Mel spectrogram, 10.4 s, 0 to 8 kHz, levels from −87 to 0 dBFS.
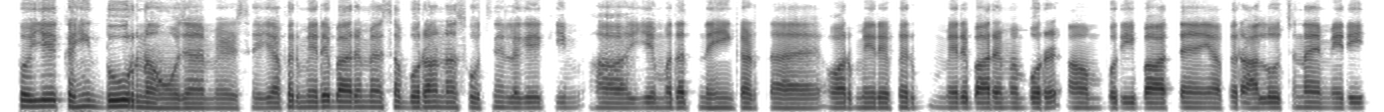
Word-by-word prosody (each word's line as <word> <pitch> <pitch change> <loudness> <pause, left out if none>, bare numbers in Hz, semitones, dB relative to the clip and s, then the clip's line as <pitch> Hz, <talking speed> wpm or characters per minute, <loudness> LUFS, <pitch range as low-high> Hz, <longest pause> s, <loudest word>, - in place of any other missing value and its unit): तो 160 - +5
ये 165 +1 +5
कहीं 155 +1 +2
दूर 160 +1 +6
न 140 - +1
हो 125 -1 +1
जाए 125 0 +1
मेरे 120 0 -5
से 125 +2 -12
या 130 +1 0
फिर 155 +2 -2
मेरे 145 +2 +1
बारे 145 -1 +3
में 145 0 -2
ऐसा 145 +1 -3
बुरा 145 +1 +3
न 135 -1 -1
सोचने 135 +2 -6
लगे 135 0 -1
कि 135 0 -11 0.2
हाँ, 130 -1 -1
ये 130 +2 -2
मदद 130 +1 0
नहीं 130 0 -1
करता 125 0 -2
है। 120 0 -1
और 130 -1 0
मेरे 130 0 +1
फिर 135 -2 -3 0.2
मेरे 135 0 +2
बारे 130 0 +4
में 130 0 -4
बुरे 130 +1 +1
अ, 130 -2 -2
बुरी 130 +1 -4
बातें 125 +1 +3
या 130 -1 0
फिर 135 +3 -4
आलोचनाएँ 135 +1 +1
मेरी 130 0 -1
130 Hz, 230 wpm, -23 LUFS, 125-140 Hz, 0.2 s, दूर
